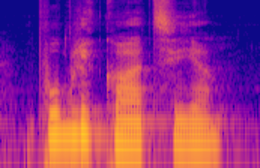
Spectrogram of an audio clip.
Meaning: publication
- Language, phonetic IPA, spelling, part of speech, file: Ukrainian, [pʊblʲiˈkat͡sʲijɐ], публікація, noun, Uk-публікація.ogg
